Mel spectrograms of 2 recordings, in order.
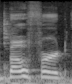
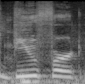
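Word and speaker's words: Beaufort: correctly he consistently pronounced they are different cities I am aware that it is bord in North Carolina however it is Buford here that's true it is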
